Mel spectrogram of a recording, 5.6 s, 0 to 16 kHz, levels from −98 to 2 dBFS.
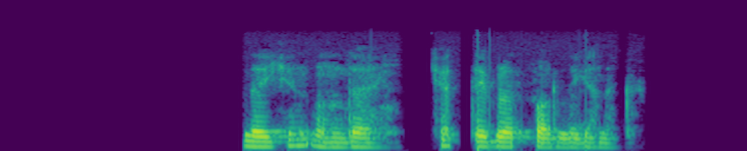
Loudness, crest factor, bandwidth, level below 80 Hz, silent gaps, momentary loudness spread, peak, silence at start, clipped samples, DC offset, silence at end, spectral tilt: -20 LUFS; 20 dB; 6 kHz; -54 dBFS; 3.06-3.23 s, 3.47-3.53 s; 12 LU; -2 dBFS; 1.85 s; under 0.1%; under 0.1%; 0.85 s; -9.5 dB/octave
